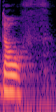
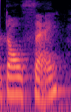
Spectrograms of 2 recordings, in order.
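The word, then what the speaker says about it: dulse: sea salt help and Dolph's or Dulce depending on how you pronounce it I'm gonna put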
